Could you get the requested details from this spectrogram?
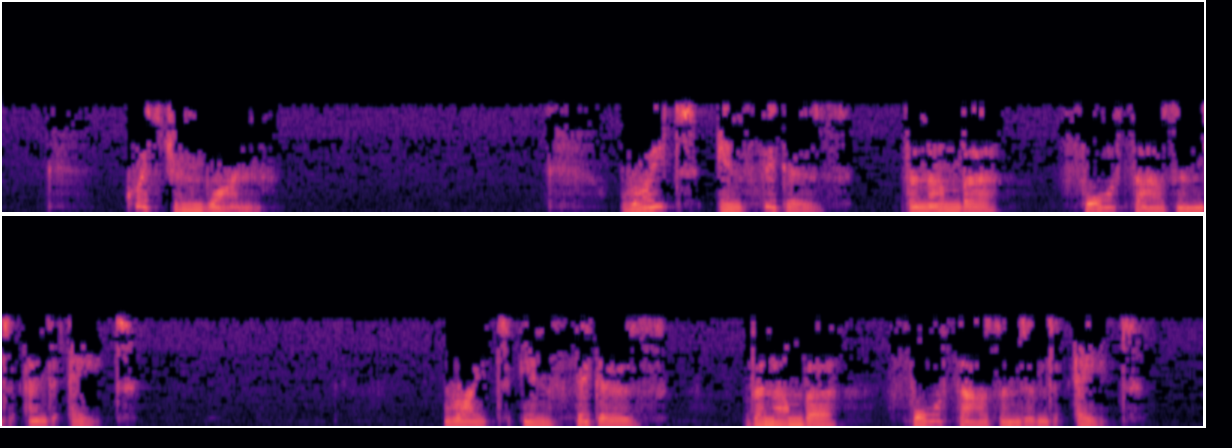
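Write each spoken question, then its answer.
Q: Write in figures the number 4008.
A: 4008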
